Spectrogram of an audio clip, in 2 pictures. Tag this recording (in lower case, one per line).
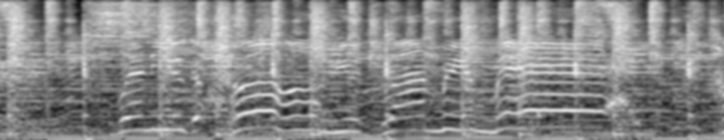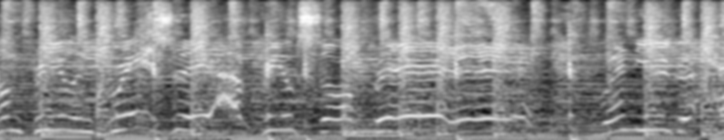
music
